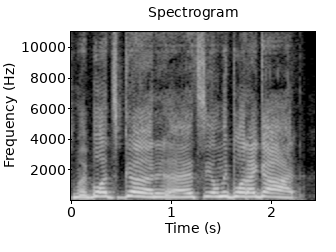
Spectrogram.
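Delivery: put-on tearful weepy voice. Retelling a joke story where staff trash their blood: mock crying. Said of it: "I got tears streaming down my face".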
